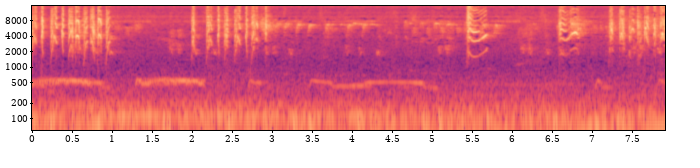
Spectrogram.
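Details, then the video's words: Chestnut-backed scimitar babbler singing vigorously to provoke replies from other birds: a run of low, steady whistled notes, some stepping down then up, with bursts of high chirps and a few sharp upswept calls from other birds. "SOGON GACOR BIKIN BURUNG MANAPUN PASTI IKUT NYAUT!!!"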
